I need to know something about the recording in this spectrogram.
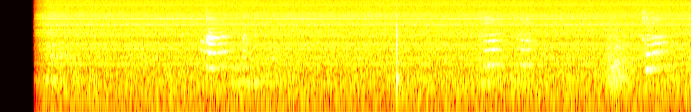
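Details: Rudy, a Siamese cat, making a fuss over a rook in the tree across the road: three bursts of harmonic, wavering meows spaced a few seconds apart, the last rising and falling, with a sharp click midway over steady background hum.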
